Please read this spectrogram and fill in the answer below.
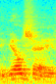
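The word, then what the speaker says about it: Ghilzai: And when they talk about Gilzai, they say Gilshay.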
